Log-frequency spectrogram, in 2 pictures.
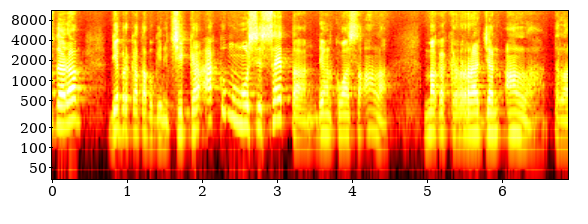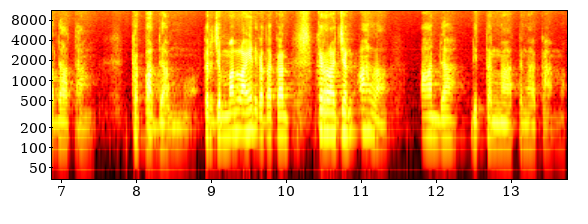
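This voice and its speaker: A man preaching a sermon in church, often calling out to the congregation, rising to loud peaks. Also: on the high side. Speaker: pastor.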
